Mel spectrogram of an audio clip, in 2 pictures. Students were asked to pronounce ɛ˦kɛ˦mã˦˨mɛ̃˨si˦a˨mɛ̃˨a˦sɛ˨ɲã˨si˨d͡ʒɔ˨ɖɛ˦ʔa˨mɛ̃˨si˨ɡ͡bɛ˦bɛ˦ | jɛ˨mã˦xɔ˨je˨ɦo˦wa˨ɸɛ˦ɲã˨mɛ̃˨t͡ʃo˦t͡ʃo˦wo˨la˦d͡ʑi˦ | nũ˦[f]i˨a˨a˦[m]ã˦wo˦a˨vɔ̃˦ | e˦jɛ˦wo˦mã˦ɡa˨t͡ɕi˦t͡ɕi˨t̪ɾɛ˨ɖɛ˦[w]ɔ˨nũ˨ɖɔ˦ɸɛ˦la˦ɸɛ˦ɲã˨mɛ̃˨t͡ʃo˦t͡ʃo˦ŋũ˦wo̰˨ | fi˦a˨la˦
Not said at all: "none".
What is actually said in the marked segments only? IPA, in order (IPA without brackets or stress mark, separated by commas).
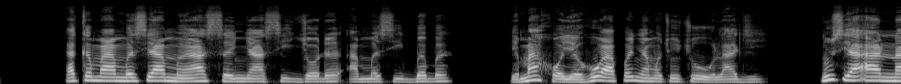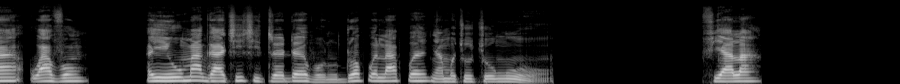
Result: s, n, β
